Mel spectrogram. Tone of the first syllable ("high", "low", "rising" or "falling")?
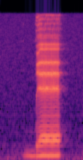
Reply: high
